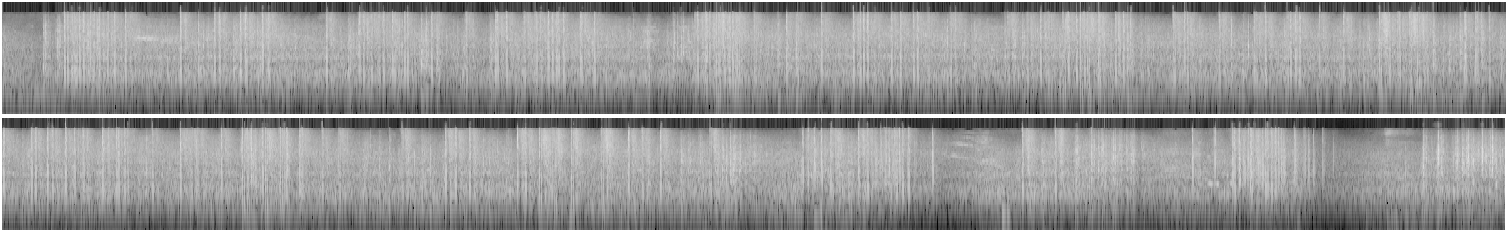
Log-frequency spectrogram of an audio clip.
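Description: Fireworks display: a dense, unbroken run of bangs and crackles from shells bursting overhead. There are two short lulls late on.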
